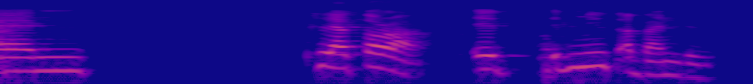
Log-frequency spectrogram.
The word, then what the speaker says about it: Plethora: Plethora. And Plethora. It means abundance. It's PLETHORA. Okay. The R is silent.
